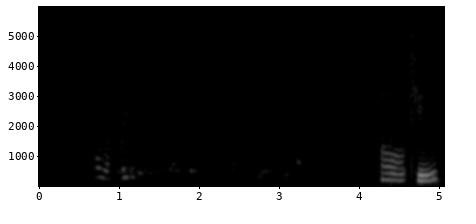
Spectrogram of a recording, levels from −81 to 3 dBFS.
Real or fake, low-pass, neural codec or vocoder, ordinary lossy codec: fake; 5.4 kHz; codec, 16 kHz, 0.5 kbps, X-Codec, HuBERT features, trained on balanced general audio; none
